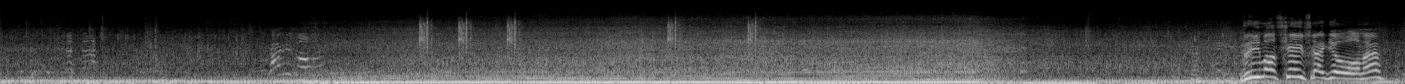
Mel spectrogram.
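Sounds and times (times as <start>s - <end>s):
off-road vehicle engine: 0.0s - 14.0s
vehicle driving through muddy water: 0.0s - 14.0s
short sharp clicks: 4.2s - 5.3s, 6.6s - 7.8s.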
